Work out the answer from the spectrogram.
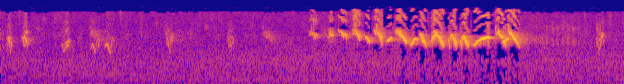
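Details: Backyard house finch: a few spaced single chirps lead into a fast, twittering warble of looping, slurred notes lasting about three seconds, then one last chirp.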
